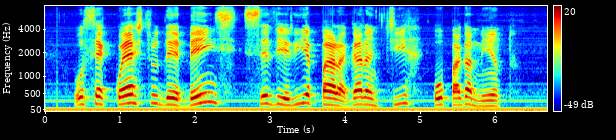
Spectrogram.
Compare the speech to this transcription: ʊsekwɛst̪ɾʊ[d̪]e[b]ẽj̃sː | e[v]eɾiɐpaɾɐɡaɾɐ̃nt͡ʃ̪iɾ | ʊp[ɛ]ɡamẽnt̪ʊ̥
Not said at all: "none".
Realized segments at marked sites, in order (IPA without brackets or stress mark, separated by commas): d̪, b, v, a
